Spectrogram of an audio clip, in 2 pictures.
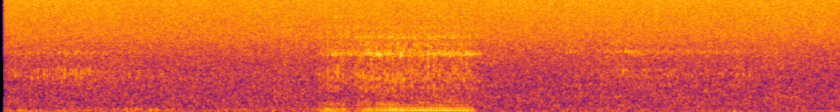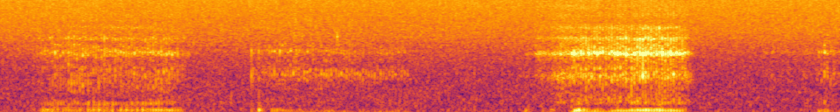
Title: Sweet South African Mastiff (Boerboel) - Kingsley snoring away. #boerboel #southafricanmastiff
